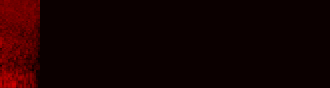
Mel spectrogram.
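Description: Near silence: a very faint noise fades out in the first quarter second, then digital silence.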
